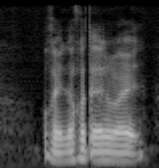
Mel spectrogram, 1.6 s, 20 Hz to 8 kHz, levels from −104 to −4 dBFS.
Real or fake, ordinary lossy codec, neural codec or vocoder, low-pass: fake; none; autoencoder, 48 kHz, 128 numbers a frame, DAC-VAE, trained on Japanese speech; 7.2 kHz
